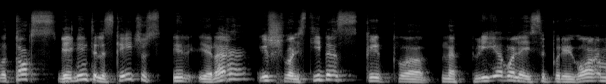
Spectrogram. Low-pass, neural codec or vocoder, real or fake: 14.4 kHz; codec, 44.1 kHz, 2.6 kbps, SNAC; fake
